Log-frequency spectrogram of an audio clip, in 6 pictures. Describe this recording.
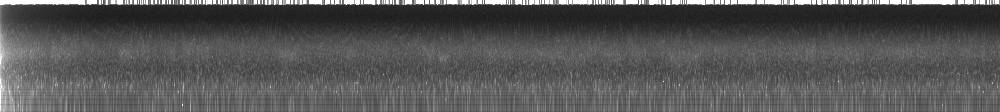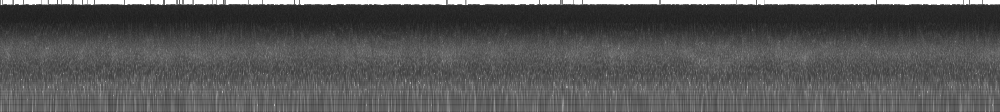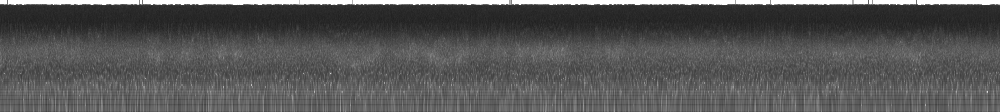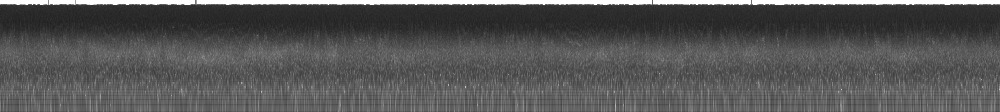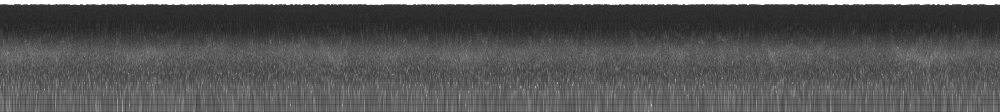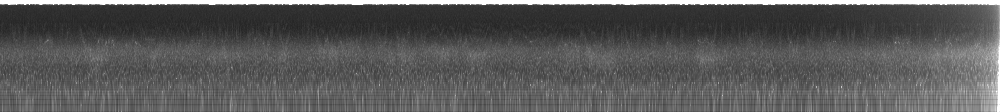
This sample is part of the “Wind” sample pack. Created using Reaktor from Native Instruments. This is a slowly evolving wind from outer space. More like a drone.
